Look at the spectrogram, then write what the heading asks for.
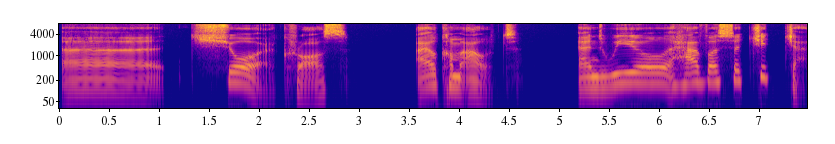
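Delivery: slow, strange, weird dragging voice, drawn-out "uh". Narrator reads Lay answering Cross on the phone in a slow, weird voice. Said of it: "in a slow, weird voice".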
